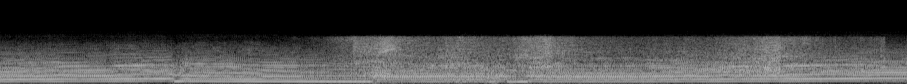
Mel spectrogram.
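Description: A 1971 AMC Javelin race car engine on a racetrack, loud and close, holding a steady high-revving roar with brief dips and shifts in pitch as it runs on.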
